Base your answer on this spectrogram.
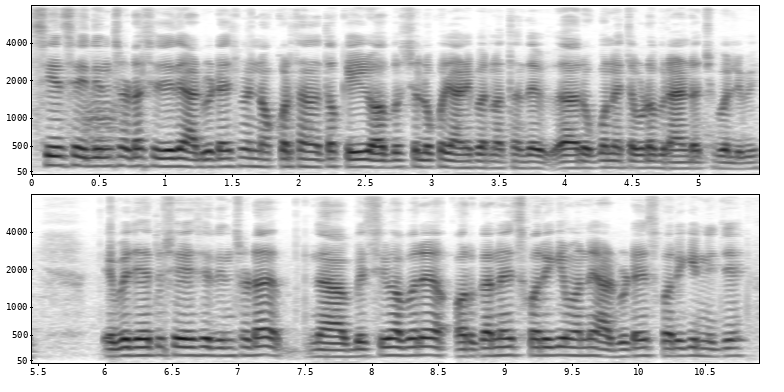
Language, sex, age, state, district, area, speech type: Odia, male, 18-30, Odisha, Cuttack, urban, spontaneous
